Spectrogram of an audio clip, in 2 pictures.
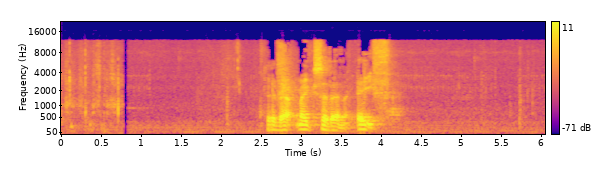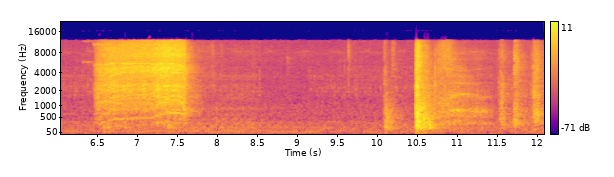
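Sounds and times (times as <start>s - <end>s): power drill drilling: 6.4s - 7.8s.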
